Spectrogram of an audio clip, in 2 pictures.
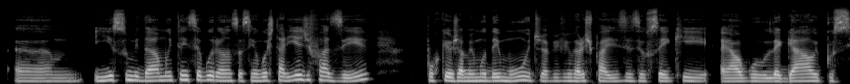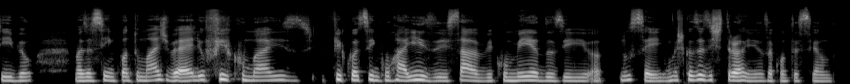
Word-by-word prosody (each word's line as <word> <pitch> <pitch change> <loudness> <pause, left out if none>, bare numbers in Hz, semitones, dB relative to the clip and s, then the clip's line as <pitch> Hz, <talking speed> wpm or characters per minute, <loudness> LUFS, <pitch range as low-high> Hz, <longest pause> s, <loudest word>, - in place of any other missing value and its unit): hã, 150 0 -6 0.2
e 170 +2 0
isso 200 +1 0
me 195 - +2
dá 175 0 +2
muita 195 +3 -1
insegurança, 190 -5 +1
assim, 170 0 0
eu 165 - 0
gostaria 180 +4 +1
de 210 - -2
fazer, 180 +2 -2 0.6
porque 175 +1 0
eu - - +5
já 165 -1 +5
me 165 - +2
mudei 165 0 +2
muito, 170 +2 -1
já 160 - -1
vivi 160 +1 -7
em - - 0
vários 160 +1 +1
países, 160 +1 -3
eu 155 - -3
sei 155 0 -1
que 155 -1 -5
é 145 - 0
algo 150 +1 0
legal 155 +2 +1
e 160 - -2
possível, 175 +3 -2 0.4
mas 170 0 +2
assim, 175 +2 +2
quanto 180 +1 -2
mais 190 +4 0
velha 180 0 +5
eu 205 - +1
fico, 225 -2 +1
mais 185 -1 -2 0.2
fico 220 -2 +2
assim 200 0 +2
com 185 - -3
raízes, 180 -3 +2
sabe, 165 -4 +1
com 175 - -4
medos 175 -2 +1
e, 165 -1 -2
hã, - - -6 0.2
não 195 - -1
sei, 165 -7 +1
umas 190 +4 -3
coisas 210 0 +3
estranhas 180 -5 +2
acontecendo. 155 -1 -4
170 Hz, 190 wpm, -22 LUFS, 160-190 Hz, 0.6 s, eu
